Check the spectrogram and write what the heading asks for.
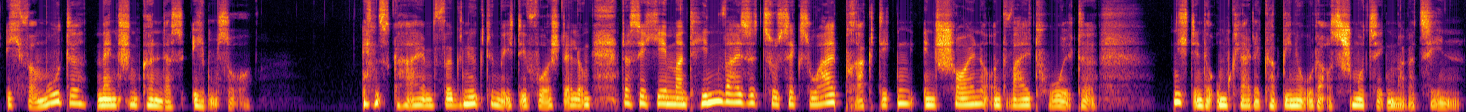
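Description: Gravelly, breathy audiobook narrator. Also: medium pitch, expressive, a little slow, a little mellow, no room sound, studio quality. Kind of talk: scripted narration.

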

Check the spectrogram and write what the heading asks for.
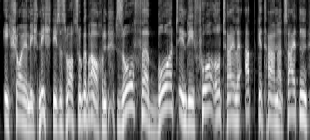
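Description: A man voicing a pompous male government official, declaiming a speech slowly and loudly in an audiobook reading. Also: fairly high pitch, dry recording, clean studio sound, pitched above the performer's own voice. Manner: declaiming, slow and loud.

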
